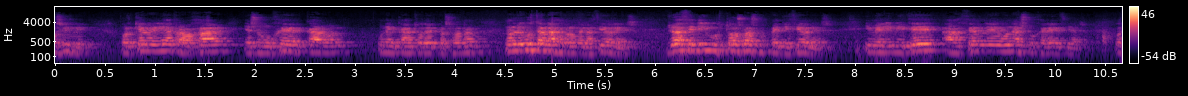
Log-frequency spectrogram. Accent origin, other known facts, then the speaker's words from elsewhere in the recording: Argamasilla de Alba, Castilla-La Mancha, Spain; me preguntó, ¿de dónde venéis vosotros? A lo que yo le respondí, somos de Argamasilla de Alba.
